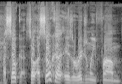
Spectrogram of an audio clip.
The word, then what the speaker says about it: Ahsoka: or ashoka how would you say her name ahsoka oh there's no h a h it is a h ahsoka so ahsoka is originally from the animated star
